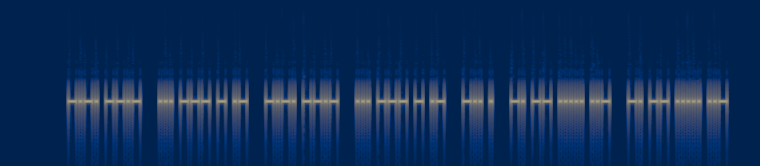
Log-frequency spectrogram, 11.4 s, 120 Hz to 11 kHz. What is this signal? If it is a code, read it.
Morse code, heard as a keyed tone, about 28 wpm, 700 Hz. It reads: CQ SOTA CQ SOTA DE NM5U NM5U
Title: SOTA QSO Practice 30wpm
